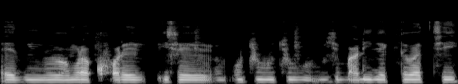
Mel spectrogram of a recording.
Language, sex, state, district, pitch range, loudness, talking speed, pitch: Bengali, male, West Bengal, Dakshin Dinajpur, 105-110 Hz, -21 LUFS, 130 wpm, 110 Hz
